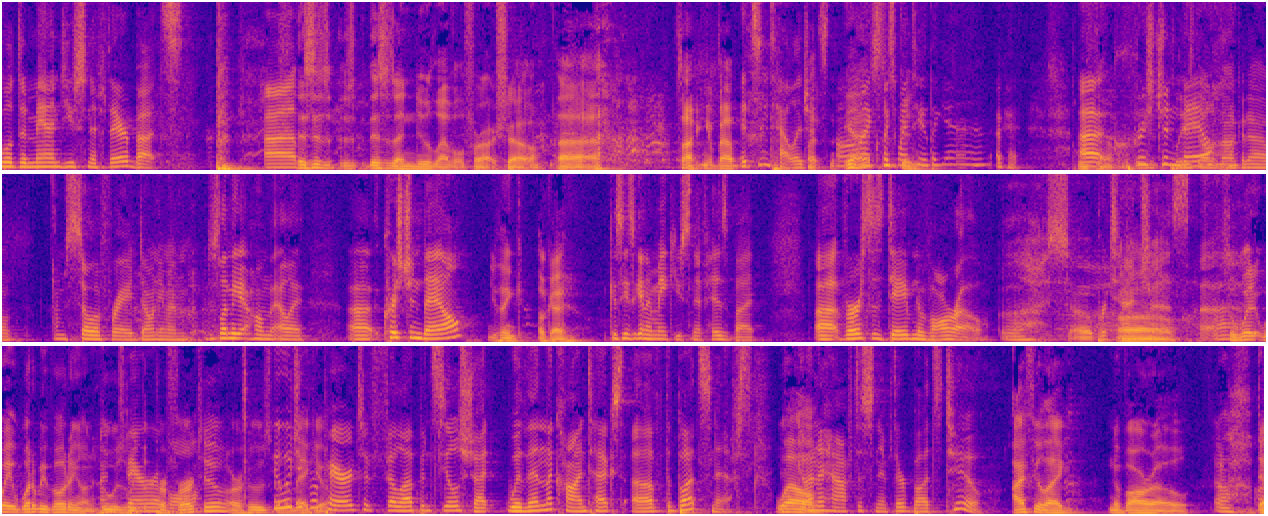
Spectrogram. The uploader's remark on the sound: It's LIVE from San Francisco (Man Frandisco).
